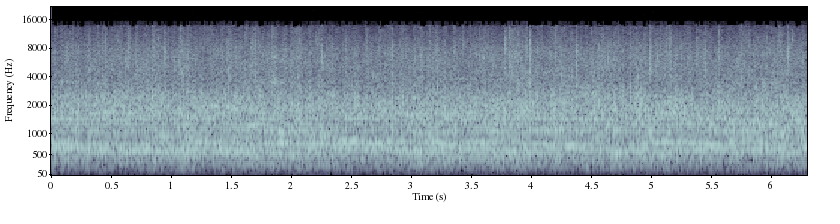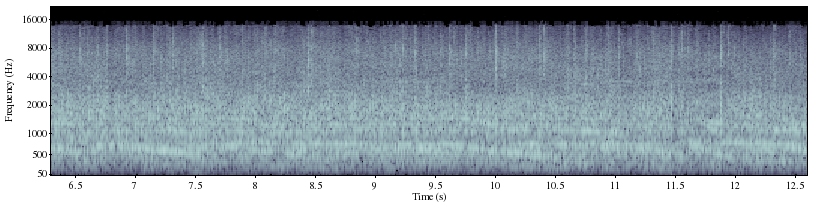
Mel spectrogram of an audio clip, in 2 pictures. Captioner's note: some Applause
